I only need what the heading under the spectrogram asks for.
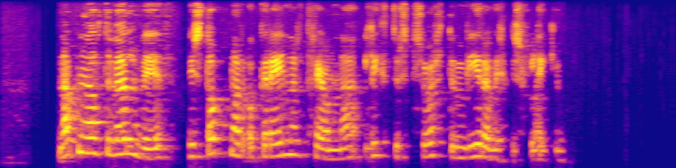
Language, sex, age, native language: Icelandic, female, 30-39, Icelandic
